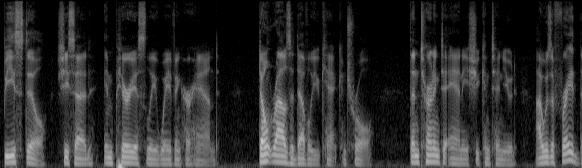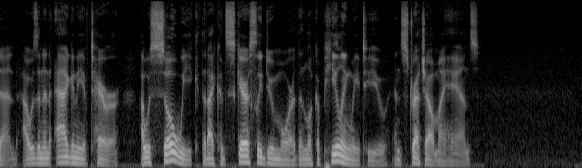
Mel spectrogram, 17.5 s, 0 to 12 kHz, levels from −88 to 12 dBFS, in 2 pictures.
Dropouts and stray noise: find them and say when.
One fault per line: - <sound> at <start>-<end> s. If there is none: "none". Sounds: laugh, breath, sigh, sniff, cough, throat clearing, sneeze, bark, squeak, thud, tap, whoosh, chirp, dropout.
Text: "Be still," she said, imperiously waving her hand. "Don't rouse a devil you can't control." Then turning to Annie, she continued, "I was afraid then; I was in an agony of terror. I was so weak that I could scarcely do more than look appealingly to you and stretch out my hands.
none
